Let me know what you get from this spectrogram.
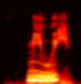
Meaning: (adjective) 1. dear, sweet (having a pleasing disposition) 2. cute (in various senses); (noun) 1. beloved 2. dear, darling
- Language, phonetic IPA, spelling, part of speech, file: Russian, [ˈmʲiɫɨj], милый, adjective / noun, Ru-милый.ogg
